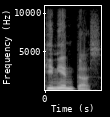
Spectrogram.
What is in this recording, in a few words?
"five hundreds", feminine; iOS 4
